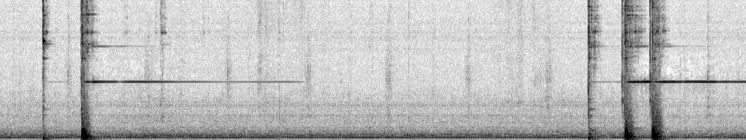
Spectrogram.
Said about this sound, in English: I will give that a solid whack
